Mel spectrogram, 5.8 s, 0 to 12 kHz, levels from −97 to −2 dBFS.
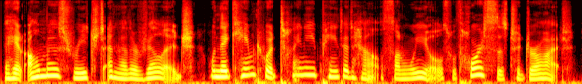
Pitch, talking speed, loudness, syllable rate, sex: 190 Hz, 215 wpm, -20 LUFS, 5.6 syllables/s, female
